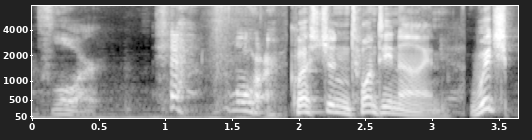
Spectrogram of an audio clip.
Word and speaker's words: Fleur: Fleur, it's like are you saying like FLUR? I think How do you say it? I think it rhymes with Delacour. So like Fleur Delacour. Floor.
